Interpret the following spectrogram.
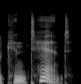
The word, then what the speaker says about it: content: The stress is on content.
